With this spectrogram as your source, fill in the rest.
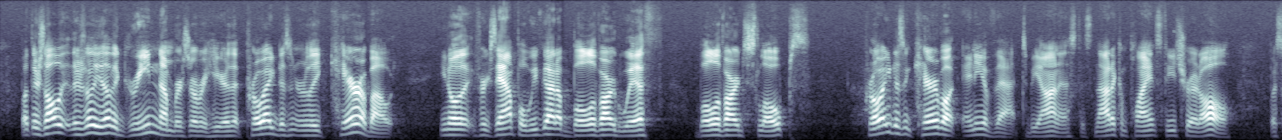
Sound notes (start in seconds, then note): none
